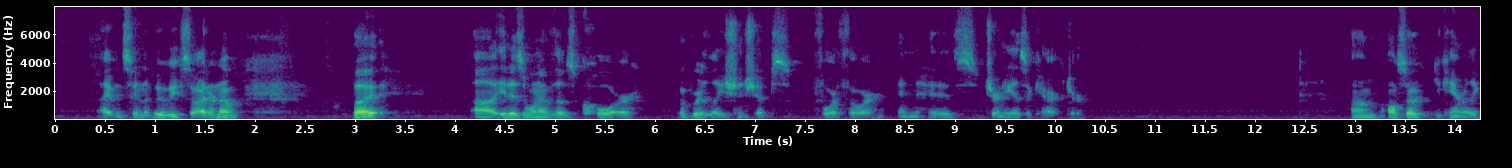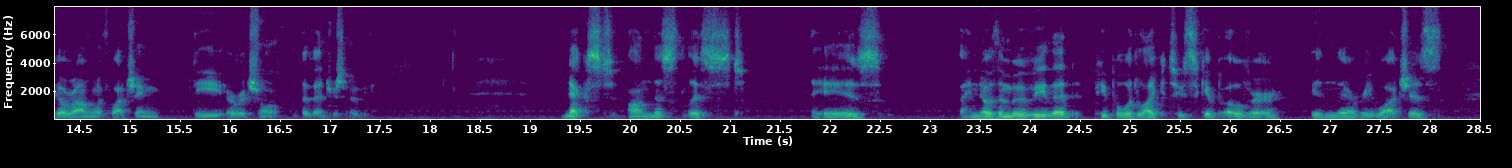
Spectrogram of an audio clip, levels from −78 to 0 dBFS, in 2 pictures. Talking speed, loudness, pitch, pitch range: 120 wpm, -27 LUFS, 95 Hz, 85-105 Hz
